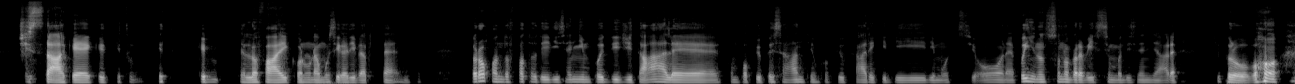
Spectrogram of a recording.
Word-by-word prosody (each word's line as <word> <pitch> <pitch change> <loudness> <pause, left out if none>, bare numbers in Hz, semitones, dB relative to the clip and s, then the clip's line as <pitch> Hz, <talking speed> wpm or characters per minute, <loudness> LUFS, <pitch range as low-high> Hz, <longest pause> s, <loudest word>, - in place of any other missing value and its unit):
ci - - -3
sta, 100 +1 +8
che 105 0 +6
che 110 - -4 0.2
tu 110 - -21 0.2
che 125 - -6
t - - -43 0.2
che 120 - 0
m 110 - -12 0.2
che 110 - -7
lo 110 +1 +3
fai 105 0 +6
con 105 0 -4
una 105 -1 -1
musica 105 0 -2
divertente, 100 +2 -6 0.4
però 160 - +5
quando 125 -4 -4
ho - - -16
fatto 125 0 -6
dei 110 -1 -3
disegni 115 +1 -6
un 110 - -7
po' 115 - -1
digitale, 105 -2 0
un 110 - -15
po' 110 0 -8
più 110 - -8
pesanti, 110 -1 -8
un 105 - -14
po' 110 - -22
più 105 -1 -13
carichi 105 0 -9
di 100 -1 -8
di 100 - -11
emozione 100 0 -10
poi 140 +8 +2
io 130 - -2
non 115 0 -2
sono 115 0 -4
bravissimo 105 -1 -2
a - - -11
disegnare, 100 -2 -8 0.3
ci - - -20
provo, 95 -5 +5
105 Hz, 210 wpm, -25 LUFS, 100-110 Hz, 0.4 s, sta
